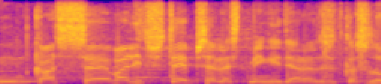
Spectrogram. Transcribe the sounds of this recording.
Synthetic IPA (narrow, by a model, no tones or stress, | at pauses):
kɑsvɑlʲit̪su̥st̪e̞ːb̥se̞lːest̪miŋɡid̪̥jæɾeld̪̥uset̪kɑsl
